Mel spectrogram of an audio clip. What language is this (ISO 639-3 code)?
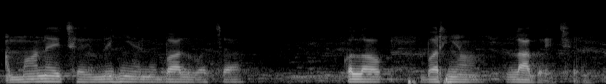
mai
